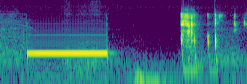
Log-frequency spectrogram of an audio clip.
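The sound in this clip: A telephone ringback tone sounds while someone is being called: one steady, long tone lasting about a second, followed by a pause and then a short burst of clicking and rustling noises.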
